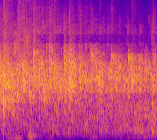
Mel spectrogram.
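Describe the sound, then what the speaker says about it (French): An audience at a youth employability talk breaks into dense, sustained applause, many hands clapping loudly and evenly throughout. "Oh, ça s'applaudit."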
